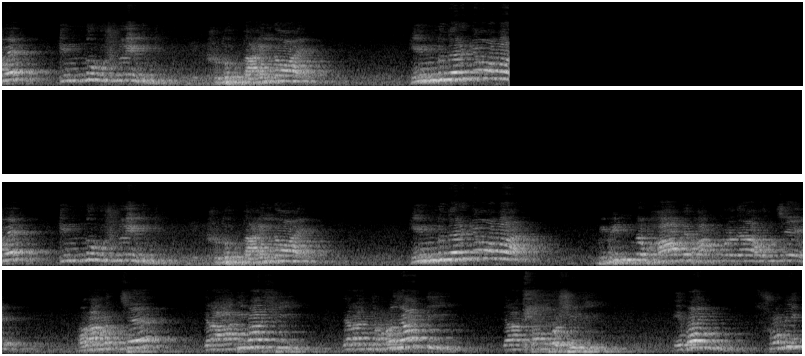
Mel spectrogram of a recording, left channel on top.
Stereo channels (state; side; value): drops out; left; at 5.1 s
